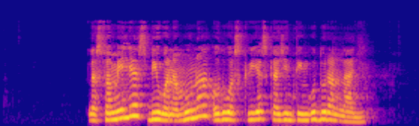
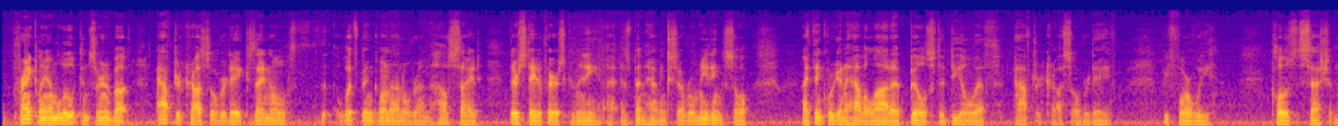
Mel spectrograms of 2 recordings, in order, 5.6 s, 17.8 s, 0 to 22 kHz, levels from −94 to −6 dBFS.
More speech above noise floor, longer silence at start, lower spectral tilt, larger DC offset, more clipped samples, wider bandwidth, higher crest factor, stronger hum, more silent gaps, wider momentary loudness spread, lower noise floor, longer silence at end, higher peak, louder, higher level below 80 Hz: first, 70 dB vs 20 dB; first, 1.15 s vs 0 s; about the same, -6 dB/octave vs -6.5 dB/octave; neither; neither; second, 11 kHz vs 15 kHz; second, 14 dB vs 20 dB; neither; neither; second, 9 LU vs 16 LU; first, -86 dBFS vs -38 dBFS; first, 0.75 s vs 0 s; second, -4 dBFS vs 0 dBFS; about the same, -17 LUFS vs -19 LUFS; second, -68 dBFS vs -38 dBFS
